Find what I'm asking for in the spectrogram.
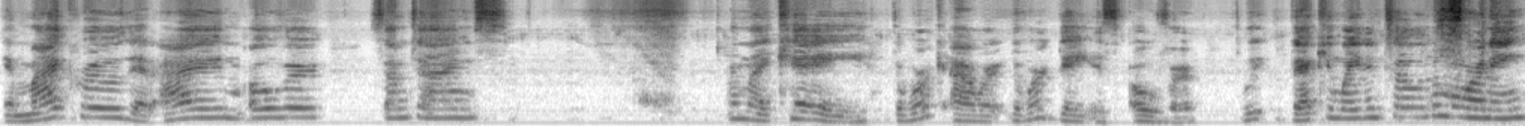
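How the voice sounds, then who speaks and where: A loud woman speaks at a fairly slow pace in an animated tone, her fairly high pitch making very wide swings. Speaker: crafting channel host and school staff. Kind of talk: casual chat.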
